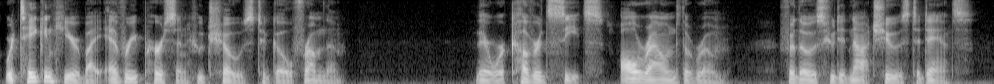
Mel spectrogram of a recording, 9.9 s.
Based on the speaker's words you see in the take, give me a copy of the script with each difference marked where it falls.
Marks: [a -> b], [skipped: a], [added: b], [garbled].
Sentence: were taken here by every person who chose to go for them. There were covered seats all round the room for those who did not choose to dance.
were taken here by every person who chose to go [for -> from] them. There were covered seats all round the room for those who did not choose to dance.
